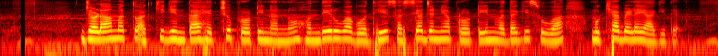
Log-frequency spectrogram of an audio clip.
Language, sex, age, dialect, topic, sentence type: Kannada, female, 31-35, Mysore Kannada, agriculture, statement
